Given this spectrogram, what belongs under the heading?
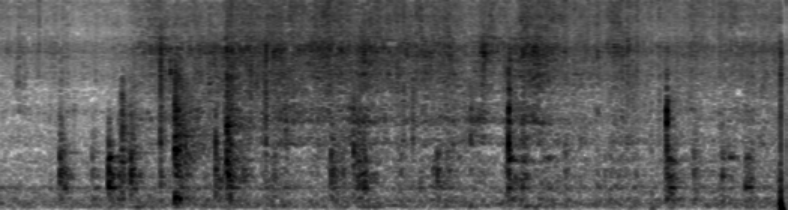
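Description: Ginger and whole garlic cloves fry in a hot pan with a steady, bright sizzle, broken by frequent scraping stirs and small clinks throughout.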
